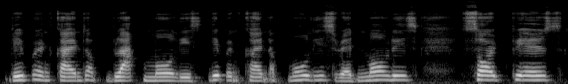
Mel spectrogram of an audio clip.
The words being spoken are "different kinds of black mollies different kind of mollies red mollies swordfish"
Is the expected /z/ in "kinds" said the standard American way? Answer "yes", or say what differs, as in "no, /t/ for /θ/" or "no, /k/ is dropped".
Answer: no, /s/ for /z/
